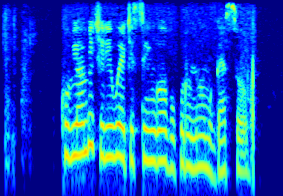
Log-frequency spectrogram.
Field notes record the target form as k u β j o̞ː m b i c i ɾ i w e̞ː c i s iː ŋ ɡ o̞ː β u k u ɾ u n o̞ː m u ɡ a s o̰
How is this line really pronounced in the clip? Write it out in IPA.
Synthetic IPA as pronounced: k u β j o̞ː m b i c i ɾ i w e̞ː c i s iː ŋ ɡ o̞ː β u k u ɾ u n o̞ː m u ɡ a s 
